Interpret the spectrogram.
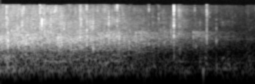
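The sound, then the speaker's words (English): A church audience claps during a sermon, a dense, continuous wash of applause that gradually fades, with a few sharper individual claps standing out near the end. “Somebody clap in this room.”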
